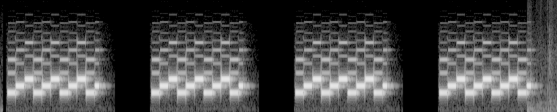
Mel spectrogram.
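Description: A mobile phone rings with a bright, melodic electronic ringtone, repeating four times in two-second bursts separated by short pauses, loud, ending with a faint click.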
